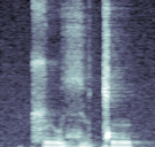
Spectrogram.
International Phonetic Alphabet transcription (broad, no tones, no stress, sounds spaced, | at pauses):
ʈ͡ʂ ɘ ʊ̯ zʲ ʊ ǀ ɘ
